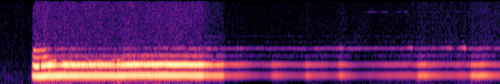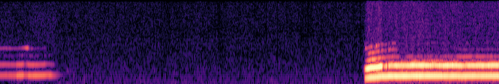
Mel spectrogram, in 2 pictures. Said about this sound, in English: So before we begin our exercise, let us clear our energy fields. This will help us create and feel the balance within ourselves. As you listen to these tones, you will feel a clearing and balancing of your chakras.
